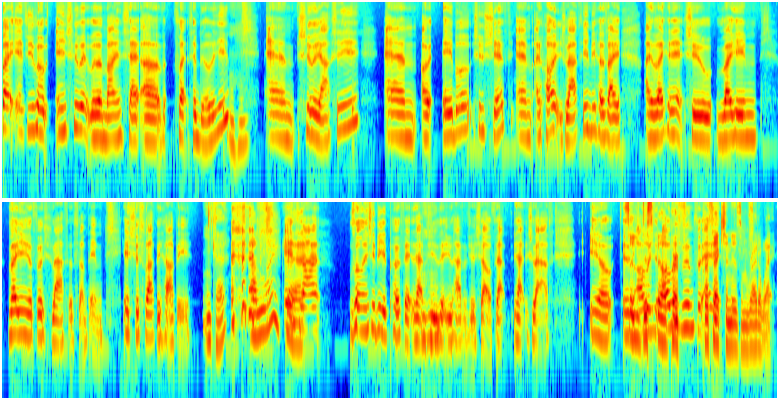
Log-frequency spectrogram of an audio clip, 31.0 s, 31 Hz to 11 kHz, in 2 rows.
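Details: Adult woman after stage 4 tongue cancer, over half of tongue removed and reconstructed with arm-skin flap, plus chemotherapy, radiation and speech therapy; altered articulation after partial glossectomy.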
